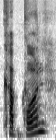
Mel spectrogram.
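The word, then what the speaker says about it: Ki Poon: It is called Cup One. So it's spelled K-I space P-O-O-N. Cup One. Okay. Capone.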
